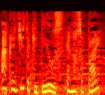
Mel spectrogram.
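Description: Calm, high-voiced Brazilian actress as a kindly counsellor. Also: female voice, moderate pace, soft background music, close to an everyday voice. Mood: calm, instructive. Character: calm, kind married woman, patient spiritual counsellor. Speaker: radio drama actress. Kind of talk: radio soap opera acting.

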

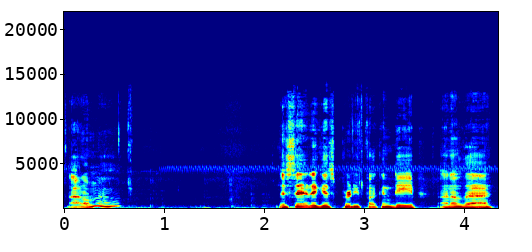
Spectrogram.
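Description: A man's voice: fairly high pitch, very animated, moderate pace, pushed and bright, recorded from a distance. A man co-hosting a casual, boozy podcast chat, rambling in a laid-back way with plenty of swearing. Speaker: podcast co-host.

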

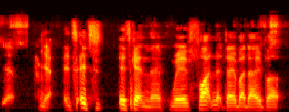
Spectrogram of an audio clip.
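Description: A young Australian man chatting casually as a podcast guest, relaxed and hesitant, with lots of "um". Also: mid-range voice, moderate pace, dry recording, rough recording. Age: young adult. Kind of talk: casual chat.

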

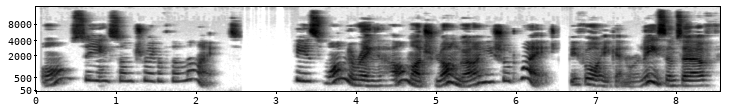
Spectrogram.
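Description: A woman reading a scripted story aloud in a measured, deliberate audiobook style. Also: high-pitched. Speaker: podfic narrator reading fan fiction.

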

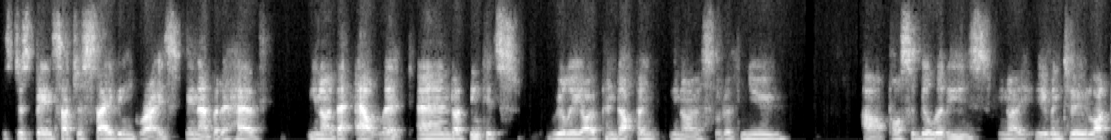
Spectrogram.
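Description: A woman's voice: rumbling low, a bit bright. A woman guest on a casual interview, chatting in a rambling way with many fillers over a video call. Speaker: guest artist and cabaret singer. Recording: lo-fi lockdown call audio.

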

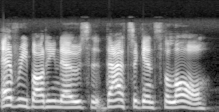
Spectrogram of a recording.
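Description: A woman's voice: mid-range voice, normal speed, no room sound, lo-fi sound, voice pushed up, close to an everyday voice. A woman reading a storybook aloud, voicing a confident, cheerful twelve-year-old miner boy with a frank, matter-of-fact manner.

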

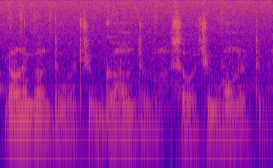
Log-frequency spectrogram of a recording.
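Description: A man's voice: sits low, little pitch movement, vocal fry, warm tone. A nineteen-year-old man musing in a freestyle monologue, slangy and profane, sometimes dropping to a whisper. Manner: slangy, profane, slow reflective talk, drops into whispers. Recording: noisy background ambience.

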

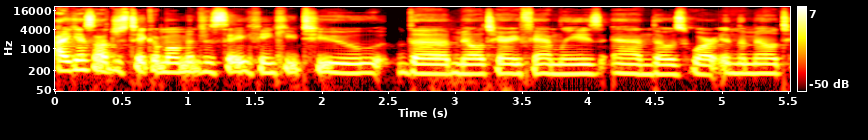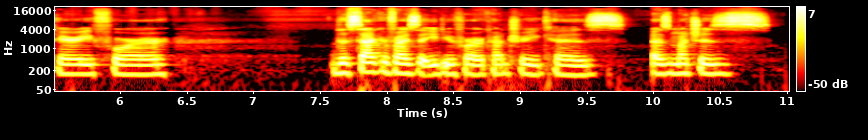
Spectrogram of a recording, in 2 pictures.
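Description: Chatty woman with a lowish voice. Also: flat delivery, moderate pace, smooth. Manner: chatty, many "like" fillers, stumbling restarts. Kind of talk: casual chat.

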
